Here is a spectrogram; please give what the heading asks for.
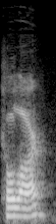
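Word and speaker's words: CO/ALR: have these things called kolar devices copper to aluminum retrofit uh c-o-a-l-r but they pronounce it colar c-o-a-l-r for uh copper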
